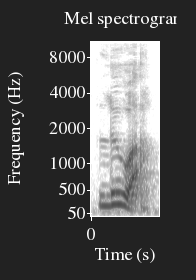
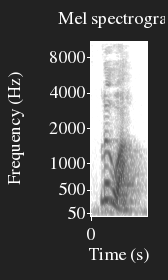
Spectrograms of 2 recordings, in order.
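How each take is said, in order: First: The word is said slowly. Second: The word is said more quickly. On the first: "Say it slowly after me" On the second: "Now say it a bit faster"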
